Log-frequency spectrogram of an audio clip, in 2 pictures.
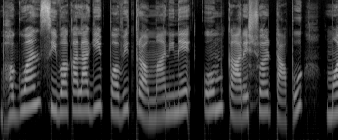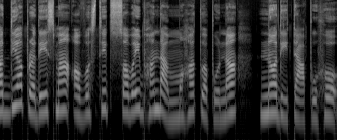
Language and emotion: Nepali, neutral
